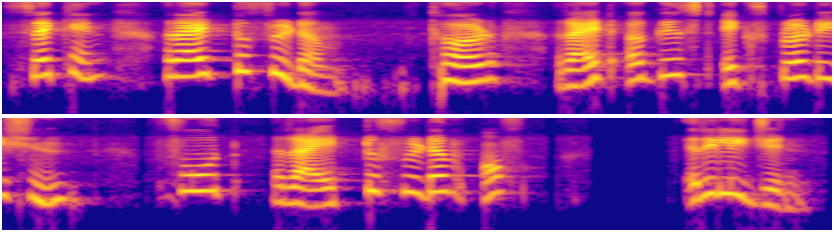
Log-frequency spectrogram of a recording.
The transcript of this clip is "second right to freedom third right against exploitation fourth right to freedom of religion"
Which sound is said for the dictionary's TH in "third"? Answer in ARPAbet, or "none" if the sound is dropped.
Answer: T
